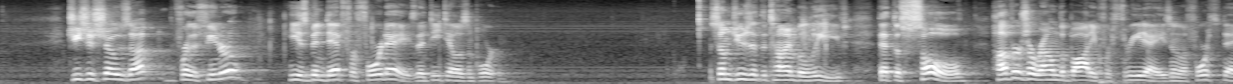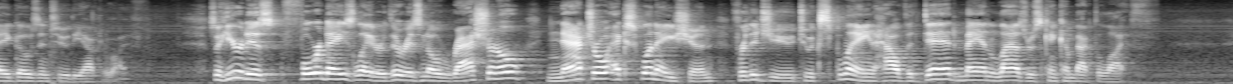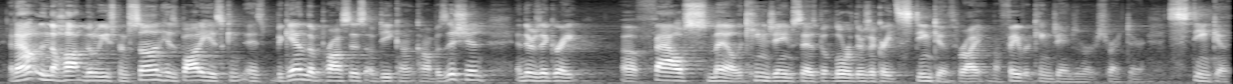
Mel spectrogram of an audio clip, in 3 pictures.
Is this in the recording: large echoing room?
yes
